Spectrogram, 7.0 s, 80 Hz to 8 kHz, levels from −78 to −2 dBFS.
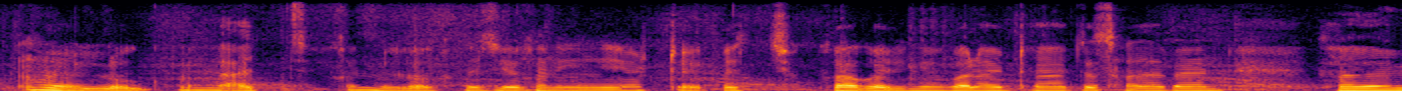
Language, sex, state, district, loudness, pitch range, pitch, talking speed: Bengali, male, West Bengal, North 24 Parganas, -19 LUFS, 145-165 Hz, 155 Hz, 75 wpm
